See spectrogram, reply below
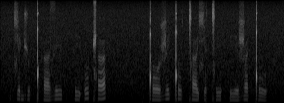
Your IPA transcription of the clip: t͡ɕəd͡ʒu ǃʰɐzi | hiʔuǁɐ | ǃoʐiǃu ǀɐɕɐǀi hiʐɐǃu

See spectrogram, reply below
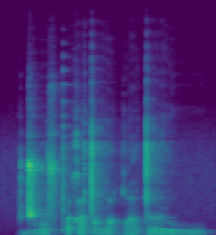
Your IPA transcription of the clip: d͡ʒuːsˤ pʼʏxu tˤʏlˠðˤʏːqwəːlˠtəː ðuː

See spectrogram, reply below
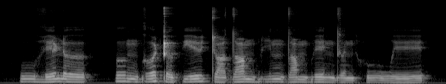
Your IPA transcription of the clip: u˧˩ɦe˧˥˧ɳ ɾə˧˩ | ɤ˥˧ŋɡɤ˧˥˧ʈə˩˧pʲe˧˥˧y̯ tu˩˧dˤu˧˥˧mbi˧˥˧ndˤə˧˥˧ mbe˥˧ndə˧˩nhu˧˩ we˩˧

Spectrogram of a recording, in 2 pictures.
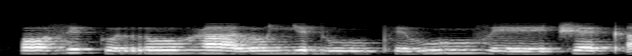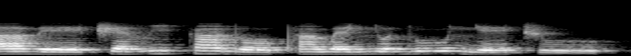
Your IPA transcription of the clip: ɔ˨zɪ˦ kʊ˨roː˦ɣa˦˨ lo˦ɲɪ˦ duː˨pʰɪ˨ βuː˦veː˨t͡ʃɛ˦ kʼa˦βeː˨t͡ʃɛ˦ vi˦kã˦ doː˨pʰã˦wɛ˦ ɲʊ˦duː˦ ɲeː˨ t͡ʃuː˨

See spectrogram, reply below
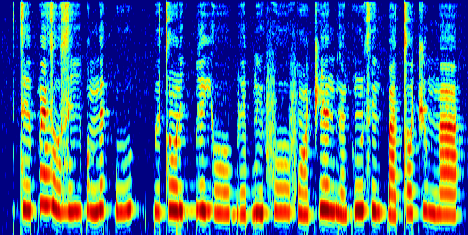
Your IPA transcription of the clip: te˨˦pɛ̃˦zo˨ ziː˨ɓɔ˨ŋɛ˦˨k͡pu˨˦ | k͡pɨ˨tɔ̃˧ɾi˧ɡ͡be˧ joː˨be˨ɓĩ˨ foː˧fɔ̃˨t͡ʃɛ̃˦ ɡɛ̃˨kũ˦sĩ˧ k͡pa˨tɔ˧t͡ʃu˦˨ ŋa˧

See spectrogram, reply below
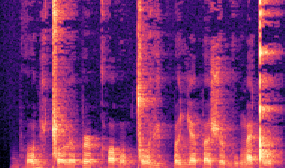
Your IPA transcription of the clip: bʱobʲɵǁo lɵpə˞b ɡʱɔɓobǀovʲub k͡pəʎɛ pɜʃə˞bu ŋ͡mæǃɵ

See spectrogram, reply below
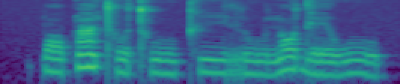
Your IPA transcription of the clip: pɔ˨pã˦ tʰʊ˨tʰuː˨kʰiː˨ ruː˨nɔ˦ deː˨wu˨

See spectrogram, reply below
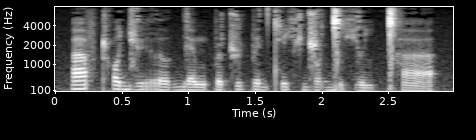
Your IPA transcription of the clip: afʈʰɔ d͡ʑyrɤ ɡɛm pəʈ͡ʂyped cʰeçɖ͡ʐɔɡ͡ǀeçɤʎ ǀʰa

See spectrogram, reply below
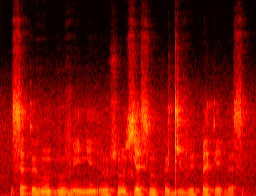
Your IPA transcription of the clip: sə˥˨kɵ˨˦vũ˧˥˧ ɓu˥˨ vẽ˨ɲẽ˨rũ˧˥˧ ɬũ˥ ɕɛ˥˨sũ˧˥˧hɵ˨ dʲu˨vɨ˥˨ k͡pɛ˥ke˨bə˨s

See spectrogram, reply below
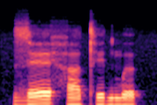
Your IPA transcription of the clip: zɛha tʰɪdmə

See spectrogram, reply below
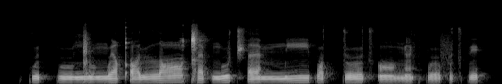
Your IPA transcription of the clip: kʷɪpːuːŋ͡ǁu ŋʷiqʼə˞ lːɑːǁæp ŋu t͡ʃʼæ mːiːpɔ tːʊːt͡sʼɔ̃ː ŋæ̃kpʊːfʊt͡spɪ

